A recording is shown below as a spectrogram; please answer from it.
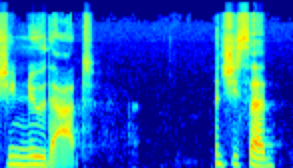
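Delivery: words pushed out through a burp. Telling a story on a podcast, the speaker keeps burping mid-sentence. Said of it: "I'm totally burping right now".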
